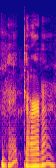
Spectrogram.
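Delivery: eerie cartoonish father voice. Greeting another speaker while pretending to be Peter Griffin: Peter Griffin voice. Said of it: "we got Peter".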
